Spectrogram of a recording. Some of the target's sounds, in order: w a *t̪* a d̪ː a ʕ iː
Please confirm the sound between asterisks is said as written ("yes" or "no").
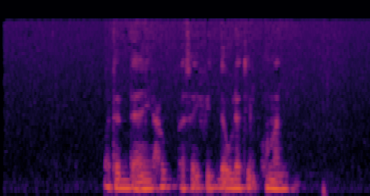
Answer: yes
